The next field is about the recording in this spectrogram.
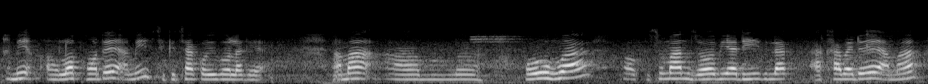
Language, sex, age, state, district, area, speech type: Assamese, female, 45-60, Assam, Golaghat, urban, spontaneous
